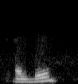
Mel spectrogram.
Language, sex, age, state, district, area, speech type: Dogri, male, 18-30, Jammu and Kashmir, Samba, rural, conversation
